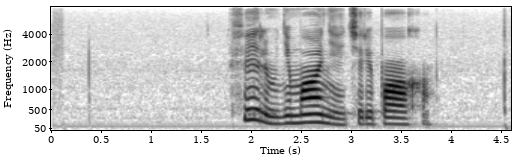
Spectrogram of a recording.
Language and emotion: Russian, sad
